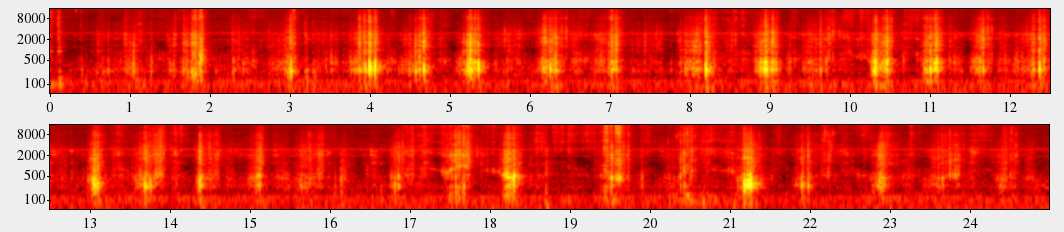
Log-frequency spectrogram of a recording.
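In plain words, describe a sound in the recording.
A woman crunches ice loudly and close to a microphone, in repeated bites.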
